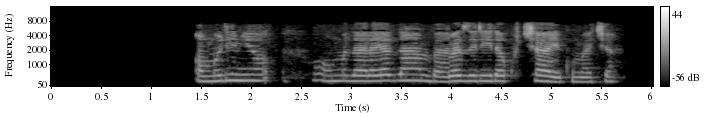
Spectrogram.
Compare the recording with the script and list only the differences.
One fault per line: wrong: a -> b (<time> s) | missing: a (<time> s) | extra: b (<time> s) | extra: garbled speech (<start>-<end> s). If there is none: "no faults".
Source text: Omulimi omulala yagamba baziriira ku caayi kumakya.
no faults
